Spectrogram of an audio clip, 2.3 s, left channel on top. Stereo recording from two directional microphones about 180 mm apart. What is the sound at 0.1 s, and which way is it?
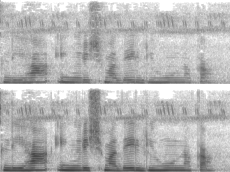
Speech, 35° right (ahead or behind).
